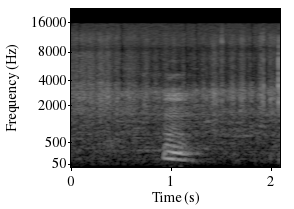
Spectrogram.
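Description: A person's short vocal sound, falling in pitch, about a second in, over faint room tone.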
